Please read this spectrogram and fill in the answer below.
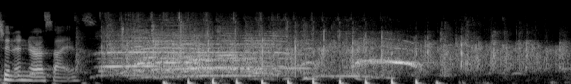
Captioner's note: cheering and applause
